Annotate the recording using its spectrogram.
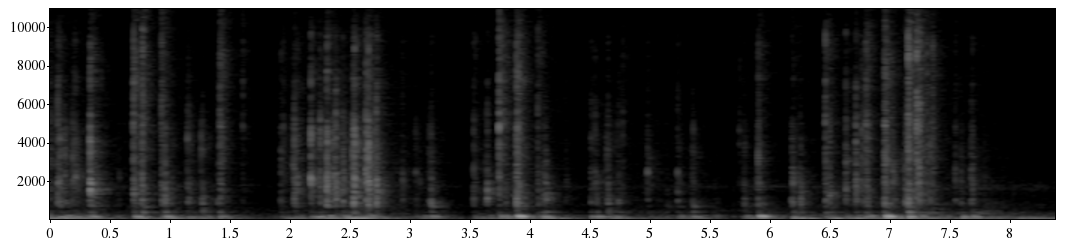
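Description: Typing on a computer keyboard: quick, irregular runs of keystrokes broken by short pauses.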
